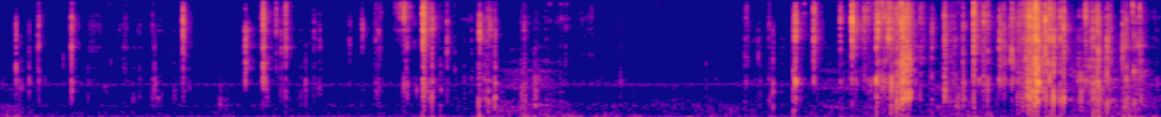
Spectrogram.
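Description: A Murders at Karlov Manor Magic card collector booster pack is torn open: crinkling foil wrapper and sharp tearing noises build toward the end, close and fairly loud, with no talking.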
